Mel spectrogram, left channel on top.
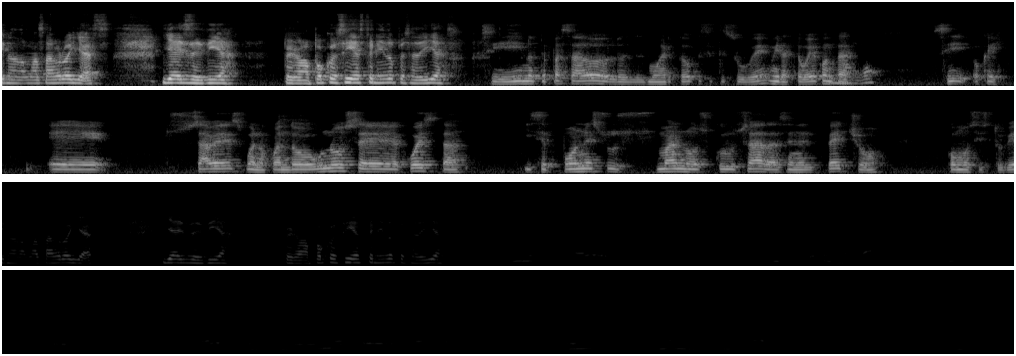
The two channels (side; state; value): right; quieter; 38.5 dB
